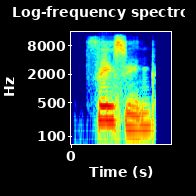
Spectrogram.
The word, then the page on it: facing: Indian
